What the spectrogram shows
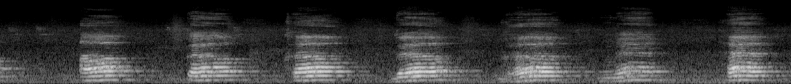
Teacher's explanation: एषां वर्णानां उच्चारण स्थानः कंठः अस्ति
